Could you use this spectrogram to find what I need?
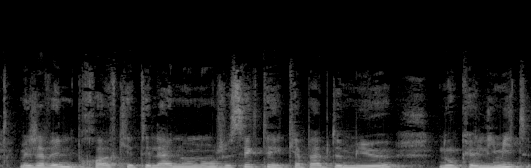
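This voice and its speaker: Speaking at a fairly quick pace, a woman with a fairly high pitch sounds somewhat breathy, with a dark, mellow tone. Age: 30s. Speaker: tax lawyer. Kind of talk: interview conversation.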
